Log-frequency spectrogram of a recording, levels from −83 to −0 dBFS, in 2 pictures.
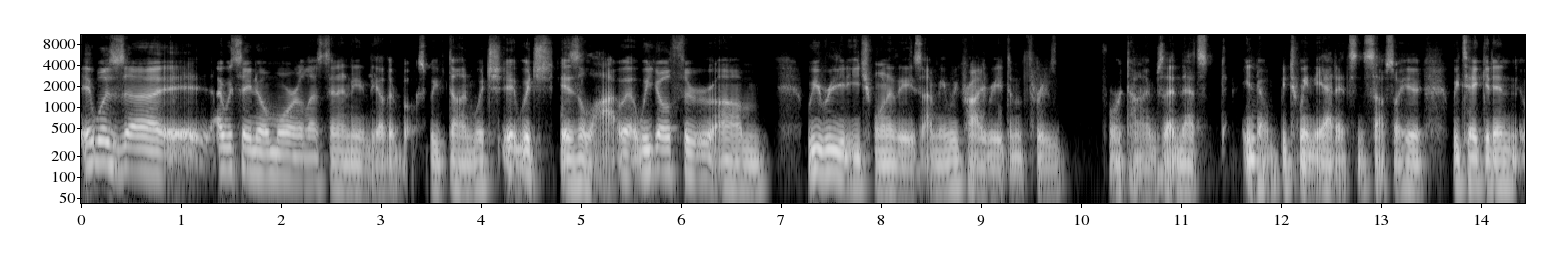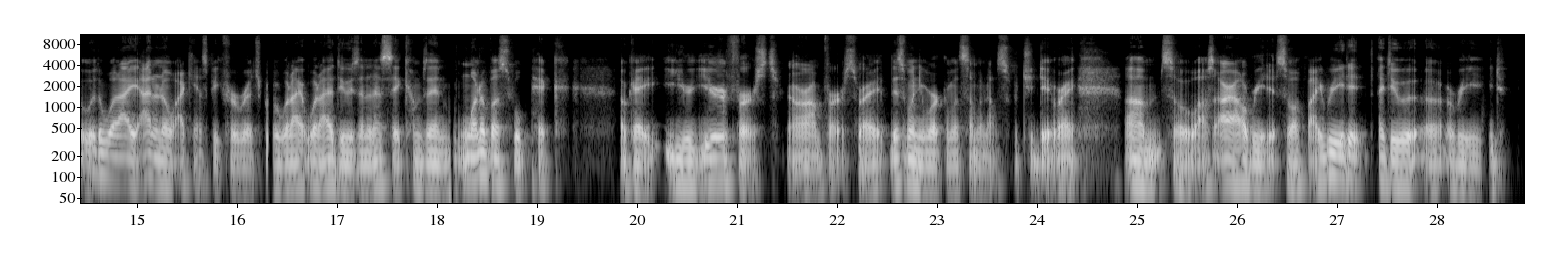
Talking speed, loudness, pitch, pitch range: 250 wpm, -22 LUFS, 85 Hz, 75-105 Hz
